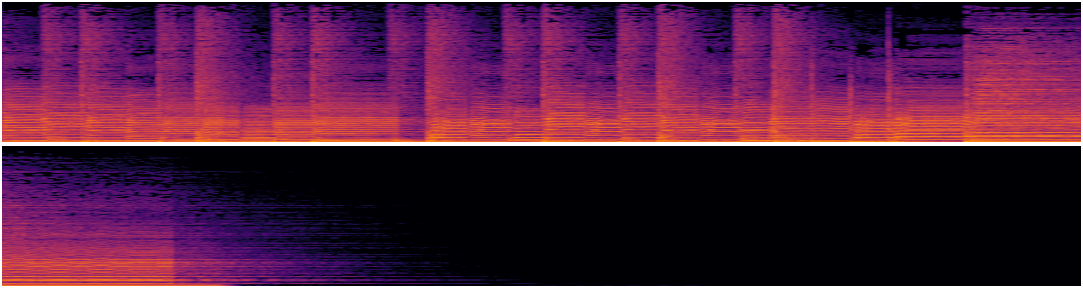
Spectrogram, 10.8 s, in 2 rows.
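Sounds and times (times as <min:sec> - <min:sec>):
blues schema in A: 0:00.0 - 0:07.2.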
